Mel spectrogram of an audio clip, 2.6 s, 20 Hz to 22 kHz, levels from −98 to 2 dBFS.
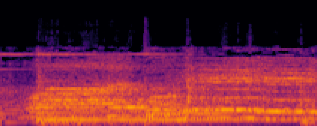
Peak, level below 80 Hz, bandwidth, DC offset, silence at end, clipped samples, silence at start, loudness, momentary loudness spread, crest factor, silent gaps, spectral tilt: -14 dBFS; -58 dBFS; 5.8 kHz; under 0.1%; 0 s; under 0.1%; 0 s; -25 LUFS; 2 LU; 10 dB; none; -8.5 dB/octave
